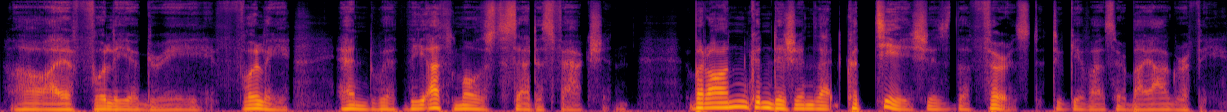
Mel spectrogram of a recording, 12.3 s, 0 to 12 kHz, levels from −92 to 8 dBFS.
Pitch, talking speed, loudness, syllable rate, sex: 100 Hz, 110 wpm, -22 LUFS, 3.4 syllables/s, male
